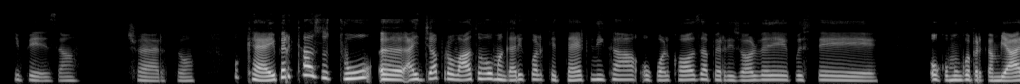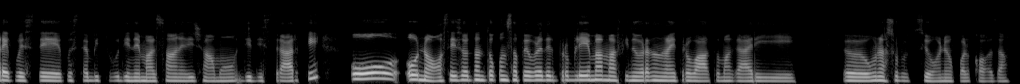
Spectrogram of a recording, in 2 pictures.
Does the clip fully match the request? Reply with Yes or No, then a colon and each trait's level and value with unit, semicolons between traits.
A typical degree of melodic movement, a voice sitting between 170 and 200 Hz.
Yes: average, 3.5 semitones; high, 190 Hz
